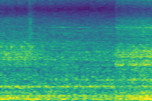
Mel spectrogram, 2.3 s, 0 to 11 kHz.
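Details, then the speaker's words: 2011 Jeep Patriot at 190,000 miles, on Mobil 1 synthetic oil with spark plugs changed at 100k. Even, smooth idle with no misfires. A slight vibration is present, which the owner suspects is a worn motor mount. "no Mis firings or nothing this is what synthetic oil does to your engine makes it run brand new"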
